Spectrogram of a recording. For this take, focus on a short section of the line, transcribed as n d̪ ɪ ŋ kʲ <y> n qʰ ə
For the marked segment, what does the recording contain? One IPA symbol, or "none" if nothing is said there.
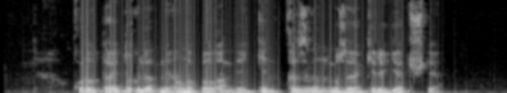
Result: i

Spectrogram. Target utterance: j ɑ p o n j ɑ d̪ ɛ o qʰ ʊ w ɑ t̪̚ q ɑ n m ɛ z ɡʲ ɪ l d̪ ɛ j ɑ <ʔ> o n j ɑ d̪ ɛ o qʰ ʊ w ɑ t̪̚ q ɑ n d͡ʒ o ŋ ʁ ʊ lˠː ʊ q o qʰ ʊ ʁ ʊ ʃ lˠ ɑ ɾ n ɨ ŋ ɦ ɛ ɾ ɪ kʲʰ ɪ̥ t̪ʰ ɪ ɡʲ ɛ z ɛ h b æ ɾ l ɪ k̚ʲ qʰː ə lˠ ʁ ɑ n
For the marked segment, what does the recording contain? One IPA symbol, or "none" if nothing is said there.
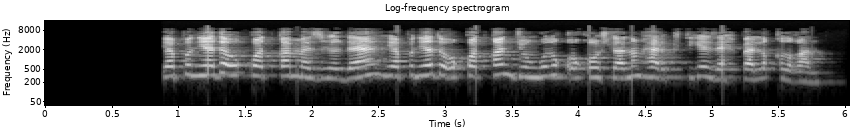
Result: p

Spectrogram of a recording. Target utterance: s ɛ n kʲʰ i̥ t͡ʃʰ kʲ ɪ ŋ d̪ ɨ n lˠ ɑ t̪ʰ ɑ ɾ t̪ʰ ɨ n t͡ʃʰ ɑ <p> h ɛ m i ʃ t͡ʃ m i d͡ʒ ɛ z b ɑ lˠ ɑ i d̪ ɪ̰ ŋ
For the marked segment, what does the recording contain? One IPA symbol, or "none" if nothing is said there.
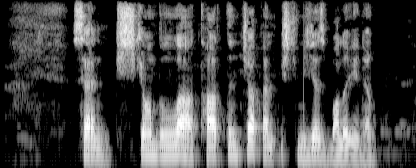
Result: q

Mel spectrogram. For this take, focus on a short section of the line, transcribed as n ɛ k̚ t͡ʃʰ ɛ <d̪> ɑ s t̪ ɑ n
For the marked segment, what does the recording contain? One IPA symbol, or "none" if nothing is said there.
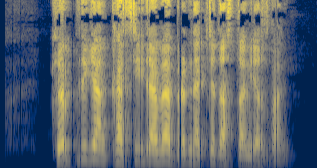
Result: d̪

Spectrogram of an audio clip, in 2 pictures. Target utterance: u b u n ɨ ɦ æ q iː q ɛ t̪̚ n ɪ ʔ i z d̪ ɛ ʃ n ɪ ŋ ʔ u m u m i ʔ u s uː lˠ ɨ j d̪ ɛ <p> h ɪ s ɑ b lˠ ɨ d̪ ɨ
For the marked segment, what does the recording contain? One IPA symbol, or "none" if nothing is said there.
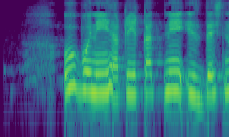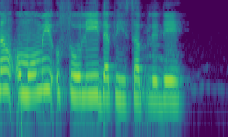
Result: p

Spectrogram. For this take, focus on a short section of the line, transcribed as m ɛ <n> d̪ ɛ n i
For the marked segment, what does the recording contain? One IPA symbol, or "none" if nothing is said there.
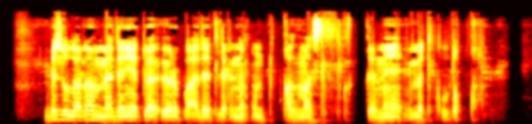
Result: none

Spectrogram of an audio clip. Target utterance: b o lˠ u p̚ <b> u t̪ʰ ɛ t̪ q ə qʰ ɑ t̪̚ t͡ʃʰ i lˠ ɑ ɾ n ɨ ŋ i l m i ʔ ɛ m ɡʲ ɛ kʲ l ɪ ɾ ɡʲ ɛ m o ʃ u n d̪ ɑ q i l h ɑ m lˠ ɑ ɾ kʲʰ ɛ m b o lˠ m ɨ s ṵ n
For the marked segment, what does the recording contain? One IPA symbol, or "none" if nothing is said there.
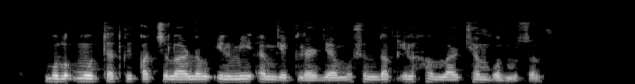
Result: m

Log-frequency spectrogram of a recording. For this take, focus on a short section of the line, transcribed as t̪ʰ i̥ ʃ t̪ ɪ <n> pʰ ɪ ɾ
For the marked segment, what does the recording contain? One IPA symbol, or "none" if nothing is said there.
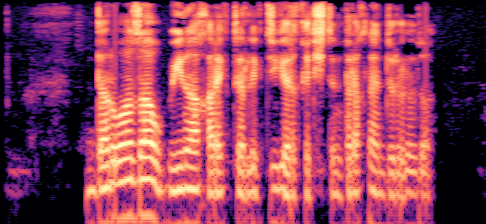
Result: n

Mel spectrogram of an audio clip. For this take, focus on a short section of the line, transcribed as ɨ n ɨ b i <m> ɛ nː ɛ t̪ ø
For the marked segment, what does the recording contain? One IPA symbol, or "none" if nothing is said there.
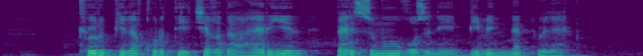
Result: m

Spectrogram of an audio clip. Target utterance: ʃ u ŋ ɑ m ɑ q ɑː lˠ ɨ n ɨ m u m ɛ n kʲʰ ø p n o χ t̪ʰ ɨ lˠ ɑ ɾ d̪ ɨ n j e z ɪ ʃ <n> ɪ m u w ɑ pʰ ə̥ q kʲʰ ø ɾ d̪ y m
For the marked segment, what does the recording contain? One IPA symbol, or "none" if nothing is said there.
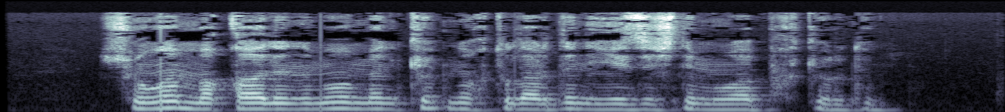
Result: n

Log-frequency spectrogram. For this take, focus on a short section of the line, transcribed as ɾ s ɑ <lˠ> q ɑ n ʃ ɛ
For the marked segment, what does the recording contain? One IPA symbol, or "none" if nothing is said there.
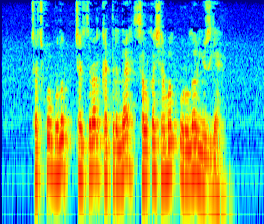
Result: lˠ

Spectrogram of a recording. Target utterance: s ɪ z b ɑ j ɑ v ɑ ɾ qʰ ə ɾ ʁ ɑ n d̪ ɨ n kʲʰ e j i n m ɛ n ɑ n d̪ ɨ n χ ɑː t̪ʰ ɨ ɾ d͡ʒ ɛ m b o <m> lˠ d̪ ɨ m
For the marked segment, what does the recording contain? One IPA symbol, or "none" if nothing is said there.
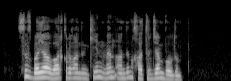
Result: none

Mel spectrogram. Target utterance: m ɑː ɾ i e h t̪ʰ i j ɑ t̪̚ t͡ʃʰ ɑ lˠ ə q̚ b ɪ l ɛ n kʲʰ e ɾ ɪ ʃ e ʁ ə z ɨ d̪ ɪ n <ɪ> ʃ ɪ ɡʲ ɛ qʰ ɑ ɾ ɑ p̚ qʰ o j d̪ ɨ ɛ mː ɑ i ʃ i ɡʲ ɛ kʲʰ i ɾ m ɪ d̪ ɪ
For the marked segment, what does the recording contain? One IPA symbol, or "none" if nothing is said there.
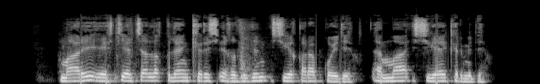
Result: i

